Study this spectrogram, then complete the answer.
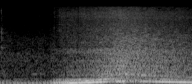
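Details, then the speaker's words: Suzuki Katana (Jimny) ex-racing engine just rebuilt and returned to stock after white smoke; first revs after reassembly. Picks up cleanly from idle into smooth rising rev, holds steady, no misfire or knock; only exhaust dust puffs out, no white smoke. "Oke ini kalau keluar asap tapi ini debu kapot ya bekas-bekas debu knapot bukan asap putih lagi tidak seperti kemarin"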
